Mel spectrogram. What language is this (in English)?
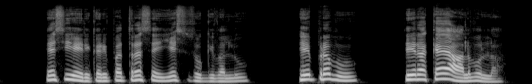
Gaddi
